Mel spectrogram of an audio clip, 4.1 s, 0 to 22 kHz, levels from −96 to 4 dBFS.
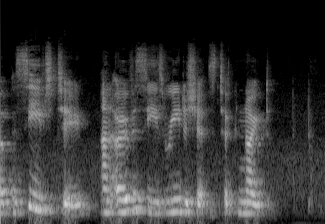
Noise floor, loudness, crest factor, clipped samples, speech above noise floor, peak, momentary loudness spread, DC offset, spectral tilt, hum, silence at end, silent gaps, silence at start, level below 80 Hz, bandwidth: -57 dBFS; -27 LUFS; 18 dB; under 0.1%; 30 dB; -10 dBFS; 9 LU; under 0.1%; -4 dB/octave; none; 0.7 s; none; 0 s; -66 dBFS; 9.6 kHz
